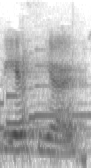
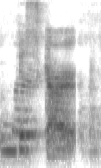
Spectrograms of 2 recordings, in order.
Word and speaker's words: VSCO: And then I go to VSEO. And it's pronounced VSCO. I didn't know that at the time, I just said VSEO because I thought that's how you say it.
